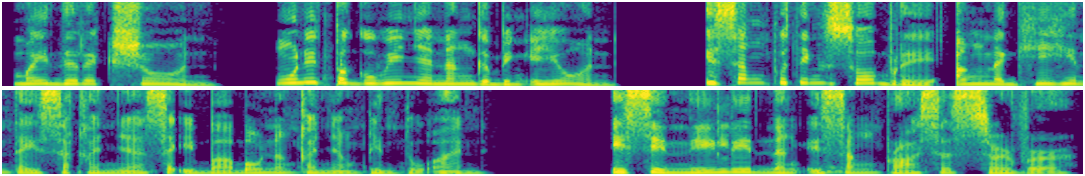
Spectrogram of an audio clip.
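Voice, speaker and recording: A woman's voice: low voice, lively intonation, normal speed, mellow, dry recording, studio quality. A woman with a Filipino accent reading a scripted, dramatic love story as its narrator.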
